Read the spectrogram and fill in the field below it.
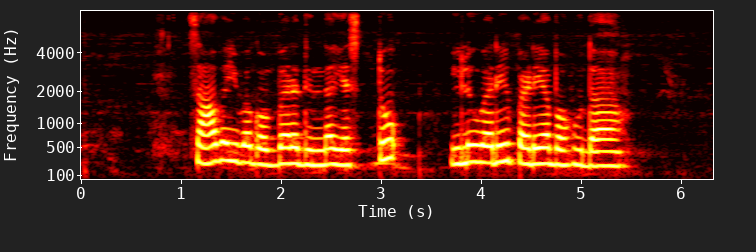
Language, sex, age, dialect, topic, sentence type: Kannada, female, 25-30, Dharwad Kannada, agriculture, question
